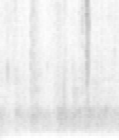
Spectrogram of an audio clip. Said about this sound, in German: Also merkst du, ja, vielen Dank, Applaus.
